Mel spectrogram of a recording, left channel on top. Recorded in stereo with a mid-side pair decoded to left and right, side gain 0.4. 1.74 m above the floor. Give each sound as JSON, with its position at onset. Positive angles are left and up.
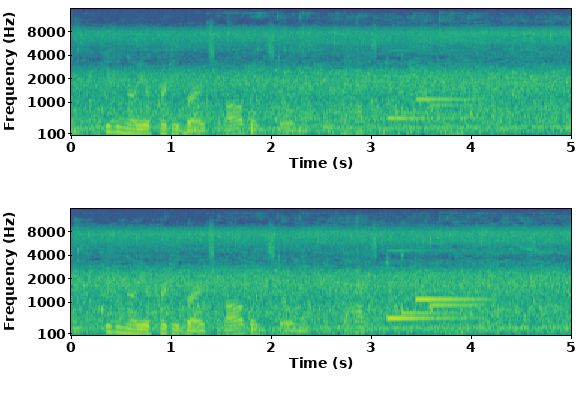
{"t": 0.3, "sound": "a man speaking", "azimuth_deg": 10}
{"t": 3.1, "sound": "a ringtone", "azimuth_deg": -65}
